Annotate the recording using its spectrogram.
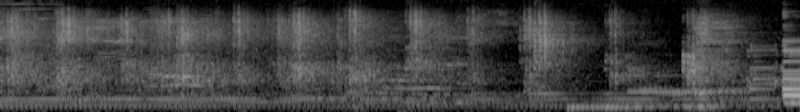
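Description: Worship band playing quietly: faint held tones under light, irregular taps.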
